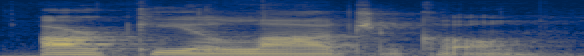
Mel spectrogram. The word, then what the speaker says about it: archaeological: vowel sounds and then now this first o becomes our schah the o sound and where our stressed syllable is then in that syllable letter O says the A and then we still have the letter G saying the J sound um I've Rewritten here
